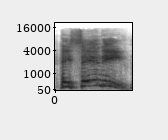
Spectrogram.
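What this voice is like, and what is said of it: Yelling across a room. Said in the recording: “you're yelling at ... You're shouting back and forth.”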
